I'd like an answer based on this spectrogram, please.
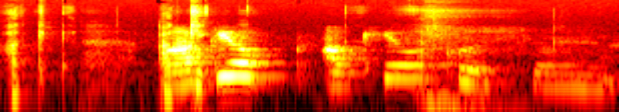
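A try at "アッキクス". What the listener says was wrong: ಅಲ್ಲ ಒತ್ತಕ್ಷರ ಇದು ಅಕಿ ಅಕ್ಕಿ ಕುಸು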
